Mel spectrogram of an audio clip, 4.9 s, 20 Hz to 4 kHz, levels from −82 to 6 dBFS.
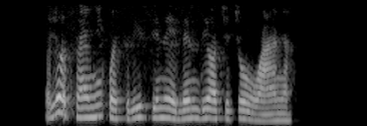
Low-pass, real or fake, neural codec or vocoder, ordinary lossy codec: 3.6 kHz; real; none; none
